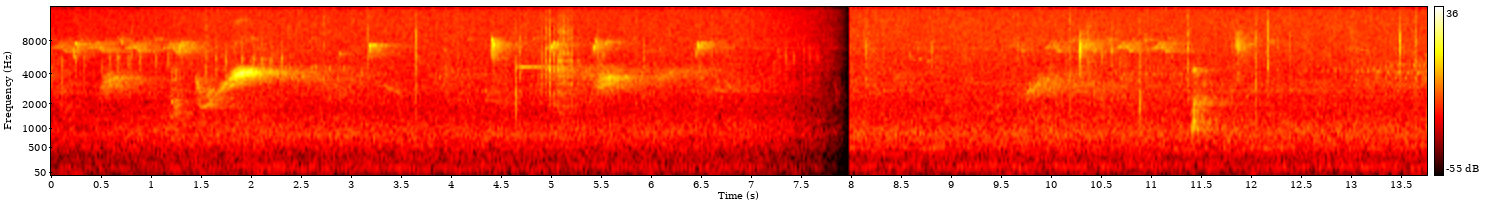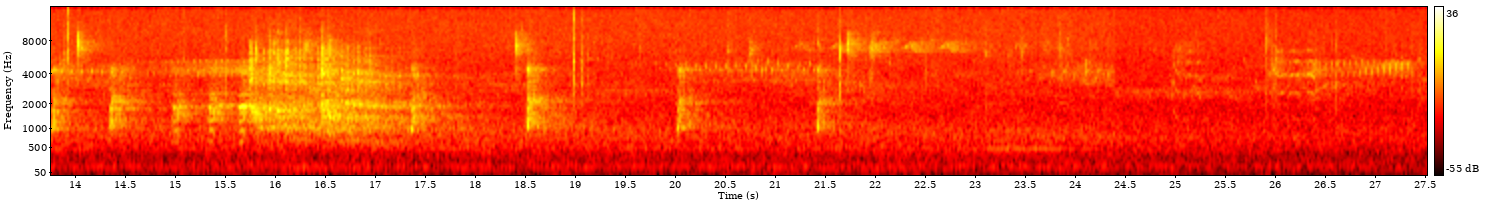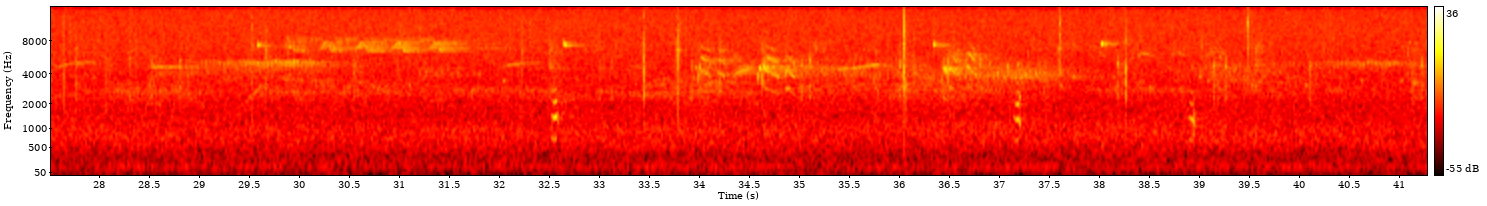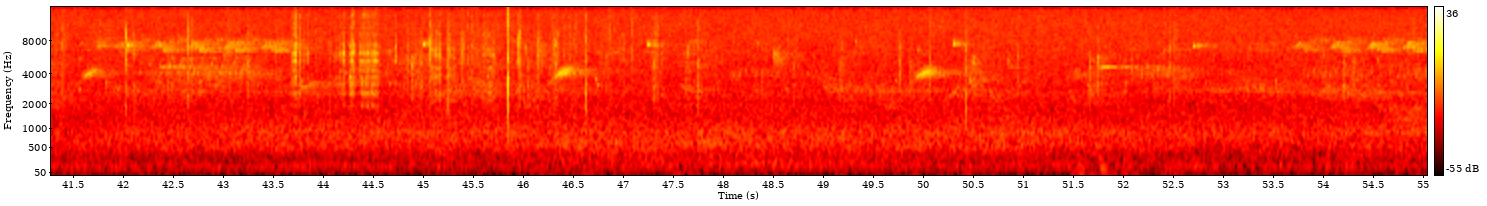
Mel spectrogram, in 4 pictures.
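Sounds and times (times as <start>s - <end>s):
turkey gobbling: 11.4s - 11.8s, 13.8s - 19.1s, 20.0s - 20.5s, 21.4s - 21.8s.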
